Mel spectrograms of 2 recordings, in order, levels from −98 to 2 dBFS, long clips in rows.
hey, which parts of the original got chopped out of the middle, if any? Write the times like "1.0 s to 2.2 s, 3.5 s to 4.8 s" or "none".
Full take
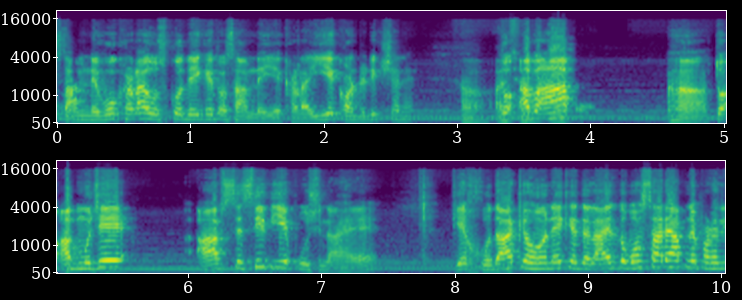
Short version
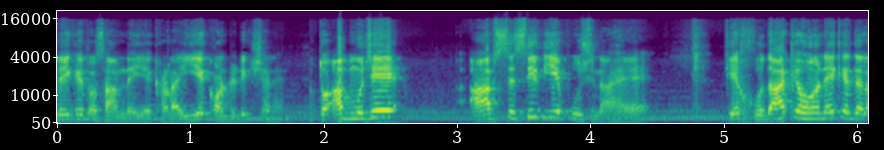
2.9 s to 4.9 s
